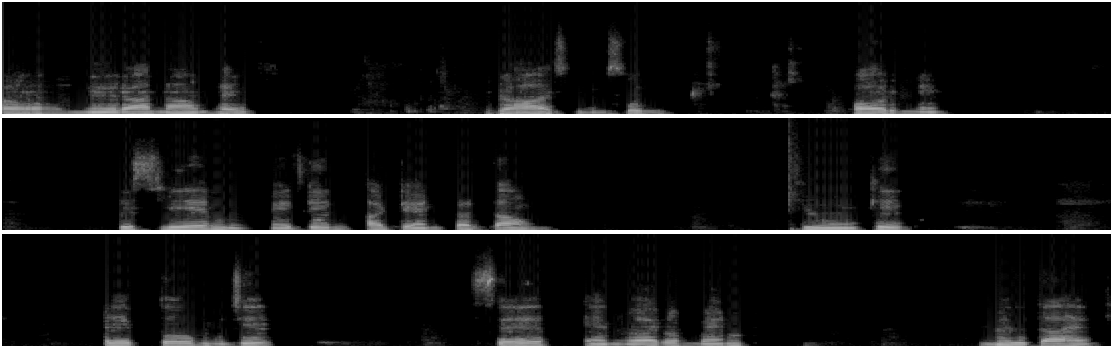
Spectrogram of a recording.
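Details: Adult male member of an Indian stammering association who attends meetings to practise his techniques; long pauses consistent with blocks; stammering.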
